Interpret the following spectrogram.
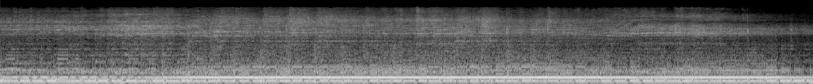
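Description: Live rock band (electric guitar, bass guitar and a Pearl drum kit) holding one long sustained chord over a continuous wash of cymbals.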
